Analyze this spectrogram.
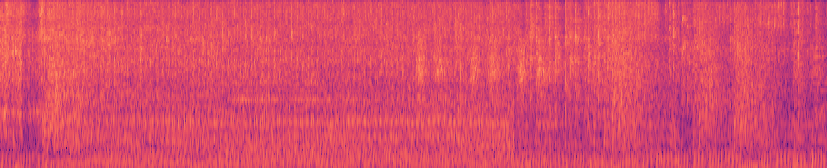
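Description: A stretched-out chrome motorcycle engine catches and settles into a loud, steady idle, a deep rumble with a rough knocking pulse throughout and a slight change in tone partway through.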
